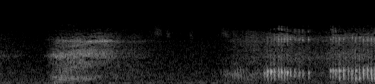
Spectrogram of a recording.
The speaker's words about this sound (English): Does he not snore beautifully, comrade? He does. Beautifully and quickly.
